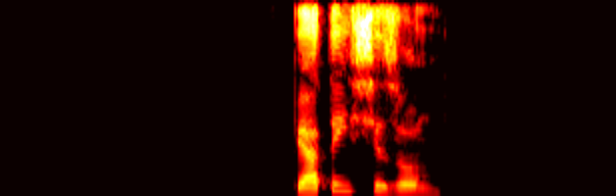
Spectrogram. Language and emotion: Russian, neutral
